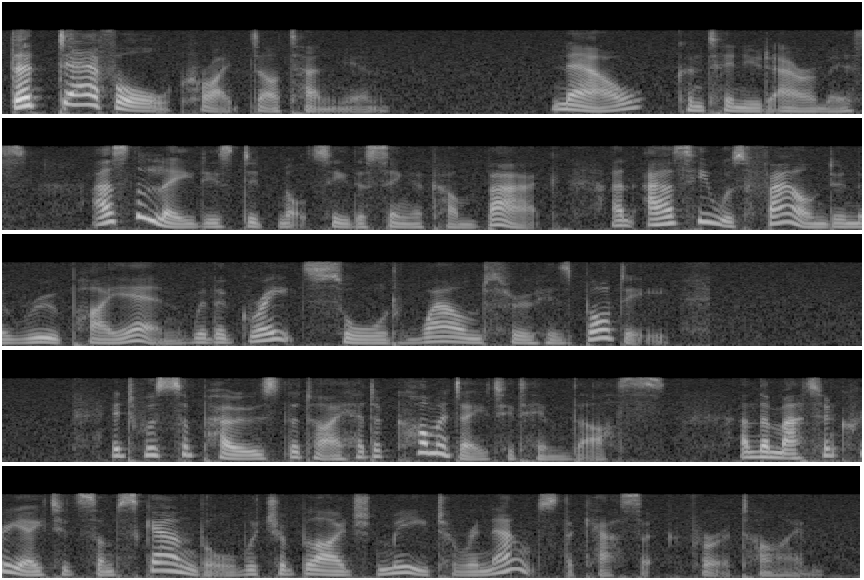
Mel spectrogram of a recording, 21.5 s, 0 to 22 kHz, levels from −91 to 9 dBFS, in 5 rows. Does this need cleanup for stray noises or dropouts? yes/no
no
